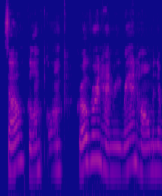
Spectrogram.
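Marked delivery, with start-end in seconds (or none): none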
